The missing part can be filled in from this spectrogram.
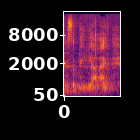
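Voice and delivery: hushed, unvoiced, panicked whisper.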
